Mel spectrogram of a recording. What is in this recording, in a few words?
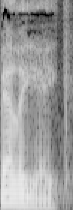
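"bellyache", US English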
